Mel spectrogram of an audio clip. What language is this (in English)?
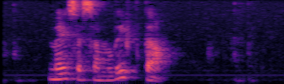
Latvian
